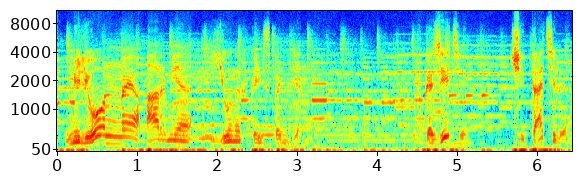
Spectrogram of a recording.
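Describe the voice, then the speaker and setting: A man narrating a scripted 1970s Soviet newsreel in a formal, solemn announcer's manner. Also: medium pitch. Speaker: documentary narrator. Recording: vintage film soundtrack with music. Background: music.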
